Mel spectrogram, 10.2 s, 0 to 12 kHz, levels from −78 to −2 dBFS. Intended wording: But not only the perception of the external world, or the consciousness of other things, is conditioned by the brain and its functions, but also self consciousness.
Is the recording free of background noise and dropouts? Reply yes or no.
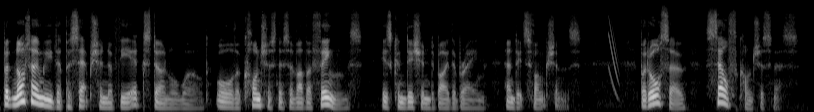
no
